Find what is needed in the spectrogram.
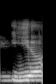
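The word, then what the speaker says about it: ear: जैसे कि ये ईयर है, ईयर, ईयर नहीं होता, ये होता है ईयर, ईयर।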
